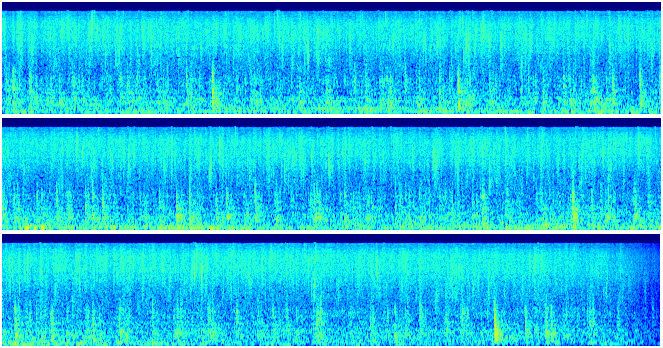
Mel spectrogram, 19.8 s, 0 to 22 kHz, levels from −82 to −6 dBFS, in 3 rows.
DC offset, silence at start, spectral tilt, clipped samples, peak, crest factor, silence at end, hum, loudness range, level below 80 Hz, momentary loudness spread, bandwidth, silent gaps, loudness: under 0.1%; 0 s; -1 dB/octave; under 0.1%; -12 dBFS; 24 dB; 0 s; none; 1 LU; -52 dBFS; 1 LU; 17 kHz; none; -32 LUFS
